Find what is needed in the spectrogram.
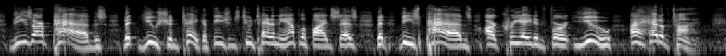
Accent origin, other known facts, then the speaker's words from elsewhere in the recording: Canada; But wherever I go as well, I'm a Canadian, which means Canada looks after me.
